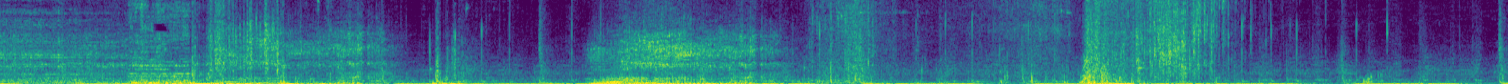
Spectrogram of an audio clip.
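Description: Flesh squelches and tears wetly.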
